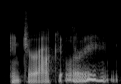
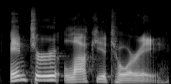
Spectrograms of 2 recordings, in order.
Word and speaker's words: interlocutory: their into interlock can't I can't pronounce it interlocutory oh my gosh that was brutal into Locker Larry we're gonna we're gonna get the correct wording for you guys intraocularly no okay interlocutory there we go uh the SEC filed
